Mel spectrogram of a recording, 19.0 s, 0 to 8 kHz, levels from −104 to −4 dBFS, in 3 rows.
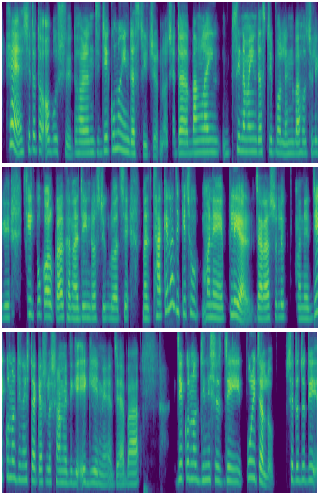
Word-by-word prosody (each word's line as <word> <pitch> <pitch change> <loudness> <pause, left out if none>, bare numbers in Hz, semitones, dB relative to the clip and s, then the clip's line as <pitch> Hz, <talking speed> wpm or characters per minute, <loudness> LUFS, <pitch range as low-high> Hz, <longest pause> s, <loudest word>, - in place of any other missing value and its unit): হ্যাঁ, 375 0 +8 0.2
সেটা 265 0 -6
তো - - -2
অবশ্যই। 230 -6 -8
ধরেন 210 0 +1
যে - - -7
যেকোনো 275 +4 -1
ইন্ডাস্ট্রি 200 -5 -2
র - - -29
জন্য 160 - -10 0.2
সেটা 205 0 -2 0.3
বাংলা 220 +1 +1
ই - - -3 0.5
সিনেমা 235 -3 0
ইন্ডাস্ট্রি 225 0 -3
বলেন 200 -2 -5
বা 195 - +1
হচ্ছে 205 0 -6
হলো 220 0 -10
গিয়ে 220 +1 -4 0.3
শিল্প 275 -3 +4
কল 240 0 +6
কারখানার 205 -1 +2
যে - - -1
ইন্ডাস্ট্রি 205 0 -4
গুলো 200 -2 -10
আছে 210 - -5 0.3
মানে 205 -1 +1
থাকে 245 +6 +4
না - - 0
যে 335 - -2
কিছু 280 +2 0 0.3
মানে 225 -1 +3 0.3
প্লেয়ার। 265 -2 +9 0.2
যারা 200 -1 +4
আসলে 225 +1 -2 0.3
মানে 200 0 -6 0.2
যেকোনো 315 0 +5
জিনিসটাকে 260 -3 -2
আসলে 230 -1 -7
সামনের 215 -1 -4
দিকে 200 -2 +2
এগিয়ে 210 -1 -1
নেয়া 175 0 -7
যায়। 180 - -3
বা 195 - -2 0.9
যেকোনো 285 0 +3 0.2
জিনিসের 265 -1 -1
যেই 245 -2 +6 0.2
পরিচালক 305 -3 +2 0.3
সেটা 260 -1 -3
যদি 265 0 -1
225 Hz, 165 wpm, -24 LUFS, 205-265 Hz, 0.9 s, প্লেয়ার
